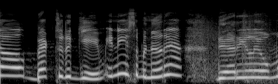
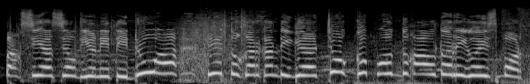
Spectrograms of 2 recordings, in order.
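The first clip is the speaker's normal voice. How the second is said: high, fast hyped teamfight call; fighting game announcer; 7 semitones higher than usual. Acted. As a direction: shout the action like a caster.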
